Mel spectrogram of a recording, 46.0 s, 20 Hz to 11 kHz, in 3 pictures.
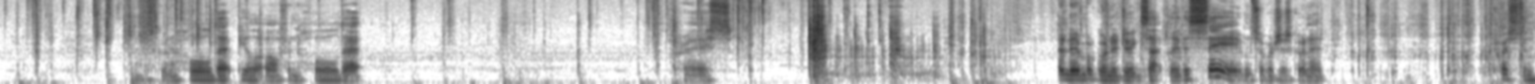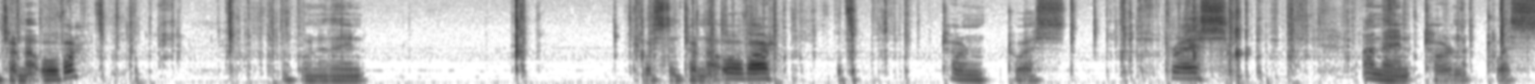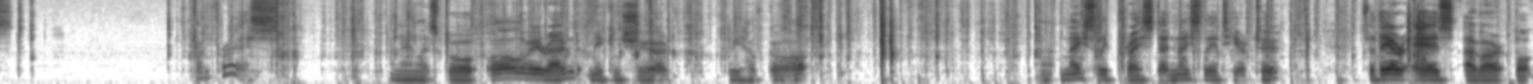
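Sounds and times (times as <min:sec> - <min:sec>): card handling: 0:04.4 - 0:12.0, 0:13.2 - 0:18.4, 0:32.4 - 0:46.0.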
